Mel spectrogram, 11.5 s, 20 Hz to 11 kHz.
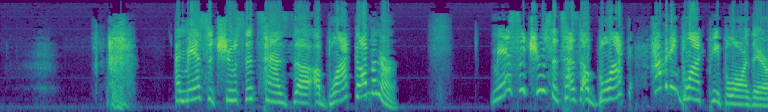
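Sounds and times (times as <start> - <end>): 
person sneezing: 1.4 - 2.1
speech: 2.7 - 6.0, 7.4 - 11.5.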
